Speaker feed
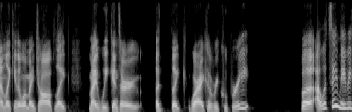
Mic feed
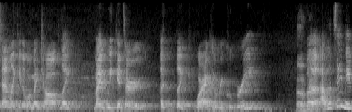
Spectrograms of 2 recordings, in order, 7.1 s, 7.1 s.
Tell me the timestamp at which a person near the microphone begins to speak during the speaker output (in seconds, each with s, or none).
5.9 s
